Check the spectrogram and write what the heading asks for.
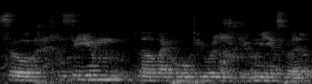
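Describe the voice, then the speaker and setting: A young actress giving a thank-you speech on stage, mixing Tamil and English and running through a list of names with fillers. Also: female voice, lowish voice, drawn-out words. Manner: flat and steady, listing names with fillers. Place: large event hall. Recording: echoey hall from far off with crowd.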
